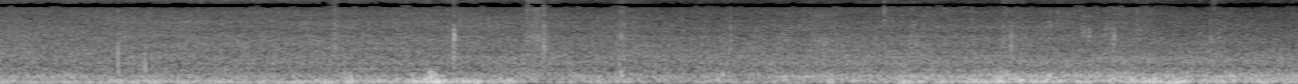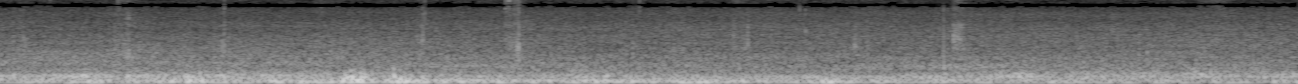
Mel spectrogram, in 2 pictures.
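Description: Wind buffeting the microphone in a gusty, uneven low rumble, with a sharp low thump about two seconds in.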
